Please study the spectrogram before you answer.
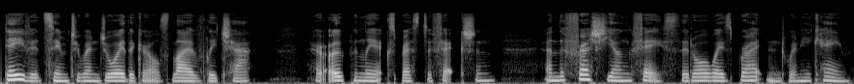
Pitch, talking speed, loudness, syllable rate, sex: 170 Hz, 160 wpm, -21 LUFS, 5.0 syllables/s, female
